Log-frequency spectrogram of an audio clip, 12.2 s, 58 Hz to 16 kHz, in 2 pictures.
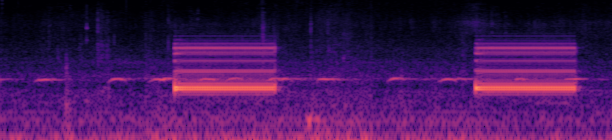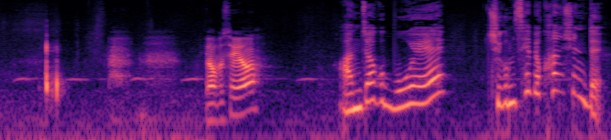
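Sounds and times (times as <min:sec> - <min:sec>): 
long electronic phone line ringing: 0:01.7 - 0:02.8, 0:04.8 - 0:05.9
telephone number being dialed: 0:01.8 - 0:02.8
speech: 0:08.4 - 0:08.8, 0:09.6 - 0:12.2.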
